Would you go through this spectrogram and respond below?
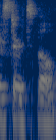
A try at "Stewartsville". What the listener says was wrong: Because you're not pronouncing the W. Stewartsville. I'd say Stewartsville.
